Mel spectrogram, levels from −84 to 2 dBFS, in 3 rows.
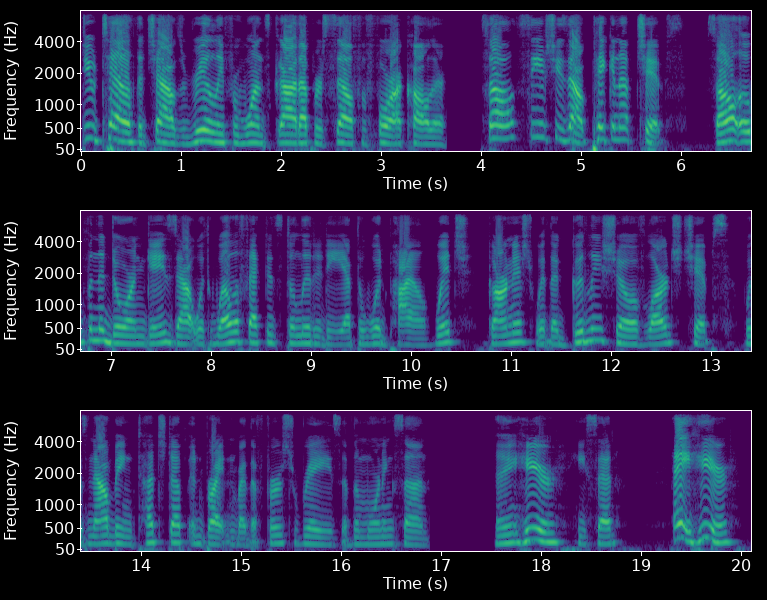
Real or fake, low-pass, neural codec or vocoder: real; 7.2 kHz; none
